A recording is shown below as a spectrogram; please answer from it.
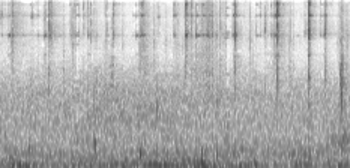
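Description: Dog's metal chain collar and leash clip jingling in quick, irregular little clinks as the dog walks at heel, over a low rumble of footsteps and handheld camera movement.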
